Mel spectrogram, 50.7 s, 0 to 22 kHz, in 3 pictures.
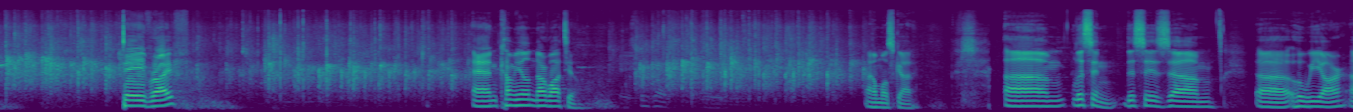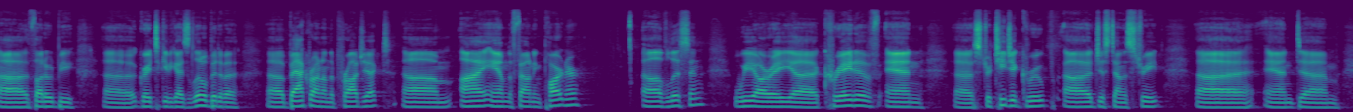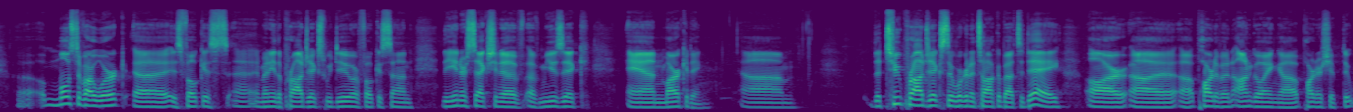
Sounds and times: Speech: 0:05.9 - 0:09.1, 0:10.8 - 0:11.5, 0:12.6 - 0:43.8, 0:44.7 - 0:50.7.

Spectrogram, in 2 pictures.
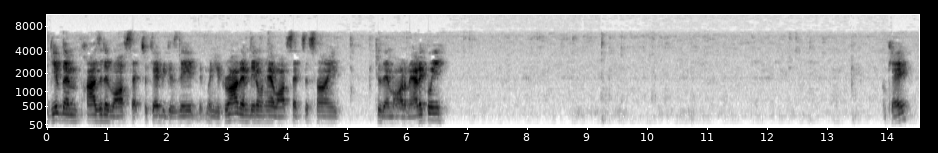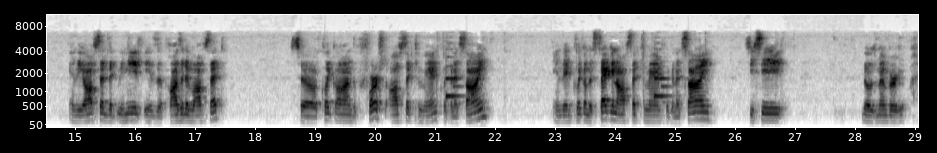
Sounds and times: Speech: 0:00.0 - 0:04.9, 0:05.5 - 0:06.7, 0:14.0 - 0:17.6, 0:18.6 - 0:22.0, 0:23.0 - 0:26.9, 0:28.1 - 0:29.0
Clicking: 0:05.0 - 0:05.5, 0:06.9 - 0:07.2, 0:08.0 - 0:10.4, 0:12.3 - 0:13.6, 0:22.1 - 0:22.3.

